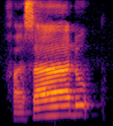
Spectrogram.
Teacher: huruf sin ya, berharokat fathah, ada alif, ini mad tabi'i namanya. 2 harokat saja.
